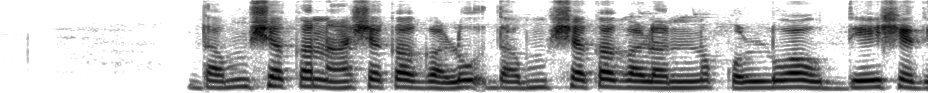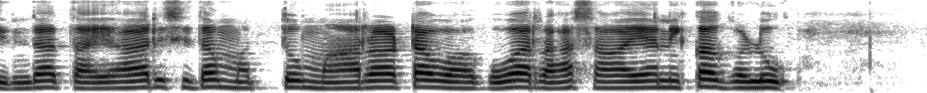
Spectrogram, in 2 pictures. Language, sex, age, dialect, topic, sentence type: Kannada, female, 56-60, Central, agriculture, statement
